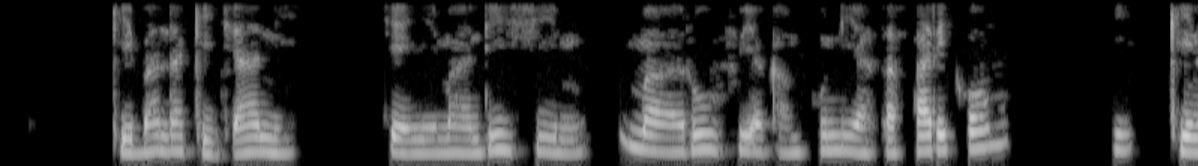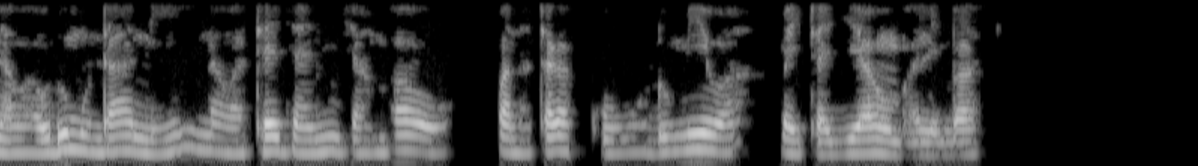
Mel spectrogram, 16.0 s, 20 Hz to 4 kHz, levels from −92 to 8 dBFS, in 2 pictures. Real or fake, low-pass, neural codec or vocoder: real; 3.6 kHz; none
